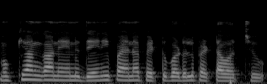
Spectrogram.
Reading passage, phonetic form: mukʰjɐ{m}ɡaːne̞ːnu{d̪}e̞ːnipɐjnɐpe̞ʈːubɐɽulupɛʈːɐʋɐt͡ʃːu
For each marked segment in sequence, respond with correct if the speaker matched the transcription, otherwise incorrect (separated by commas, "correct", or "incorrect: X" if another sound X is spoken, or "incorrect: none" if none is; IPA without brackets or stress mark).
incorrect: ŋ, correct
